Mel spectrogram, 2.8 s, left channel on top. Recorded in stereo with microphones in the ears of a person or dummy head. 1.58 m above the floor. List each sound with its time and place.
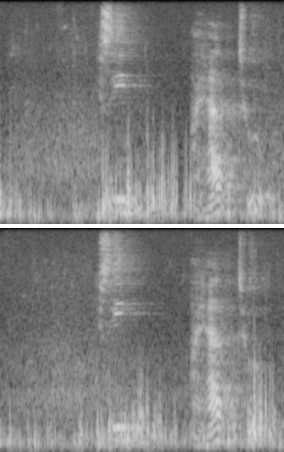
0.9 s a man speaking: 25° right (ahead or behind), 4 m; by 2.8 s 5° left (ahead or behind), 2.5 m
